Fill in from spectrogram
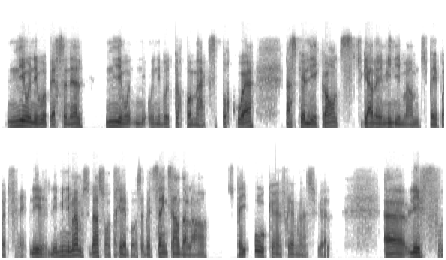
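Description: A man's voice: lowish voice, fairly bright tone, no echo. Man, Québécois accent, chatty emphatic presenter, webcam call, dry and a bit muffled. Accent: Québécois French. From Quebec, Canada. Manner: emphatic, chatty with informal asides. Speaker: business lawyer presenting a webinar. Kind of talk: webinar presentation over slides. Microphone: video call webcam.

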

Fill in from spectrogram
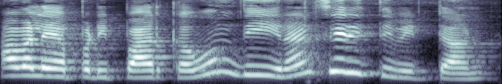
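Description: A woman narrating a romance audiobook in an expressive, animated way. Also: sits high, a little fast.

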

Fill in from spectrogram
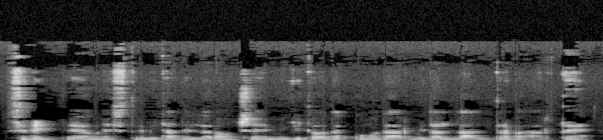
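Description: A man reading a story aloud as an audiobook, in a calm and measured narrating voice. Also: medium pitch, creaky, breathy edge, low-quality recording. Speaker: audiobook reader.

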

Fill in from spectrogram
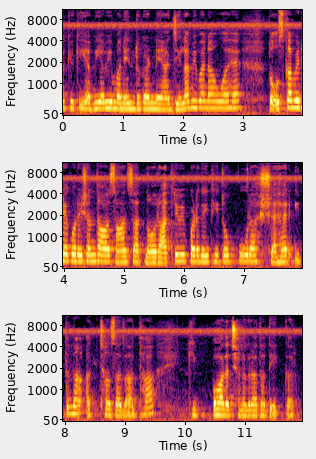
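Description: Young woman narrating a travel vlog, mellow. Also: medium pitch, rough recording. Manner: relaxed storytelling, speaks to viewers as "guys". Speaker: vlogger.

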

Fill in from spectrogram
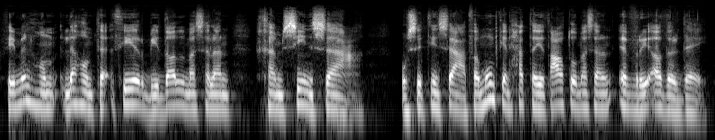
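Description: A man's voice: mid-range voice, fast, a little mellow, no echo. A man, a doctor explaining treatments as a guest in a TV studio, mixing in English medical terms. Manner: explanatory, gestures while talking, mixes in English terms. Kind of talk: medical talk show discussion.

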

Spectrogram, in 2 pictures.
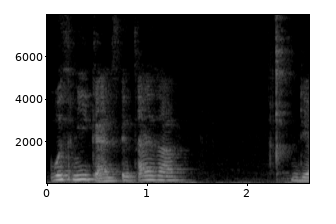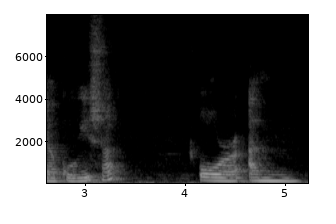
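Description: Eating and laughing a lot, a South African woman in her twenties runs a casual mukbang Q&A from a room at home, sprinkling in local phrases. She's a YouTuber with a low, mellow voice and a slow delivery, captured in a muffled, echoey recording.

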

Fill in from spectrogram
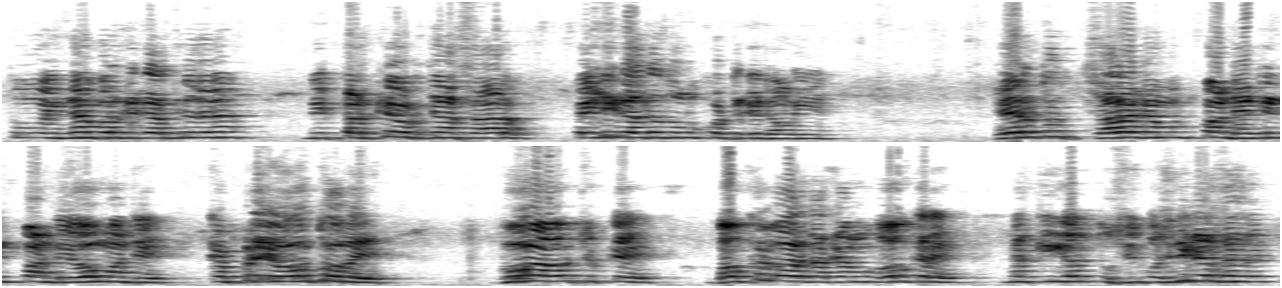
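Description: A man's voice: very high-pitched, steady tone, fast talker, bright, forceful tone, exaggerated voice. A man playing a weary pleading father. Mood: reproachful. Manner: reproachful, pleading, lecturing. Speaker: actor. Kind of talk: village family drama acting. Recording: roomy, distant mic.

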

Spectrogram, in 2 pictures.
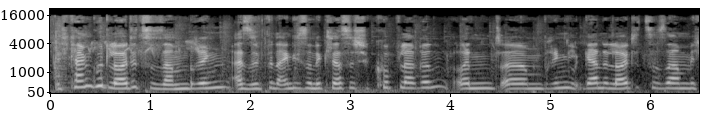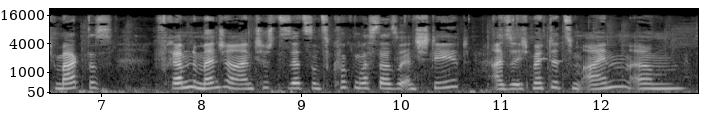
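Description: A woman in her 30s from North Frisia, northern Germany, who blogs about farm life, speaks casually in an interview on a farm lawn next to a brick farmhouse. Her voice is a little high and steady, at normal speed, with faint music in the background. She chats freely, laughs easily, and often uses fillers and restarts.

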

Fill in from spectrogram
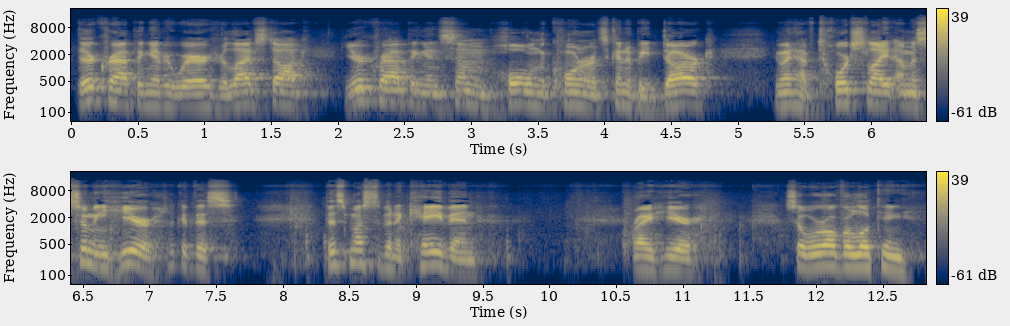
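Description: A man vlogging outdoors while exploring cave dwellings, excitable and thinking aloud, with casual swearing. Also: medium pitch, moderate pace. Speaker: travel vlogger. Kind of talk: on-location vlog talk. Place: outdoors in rock caves.

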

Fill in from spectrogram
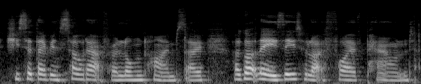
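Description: A woman's voice: mid-range voice, fairly even intonation, moderate pace, background noise. A woman in her thirties from England, casually chatting through a grocery haul at home while filming on a handheld phone, thrifty and full of rambling asides. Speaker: family vlogger. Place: home kitchen, indoors. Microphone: handheld phone camera filming groceries.

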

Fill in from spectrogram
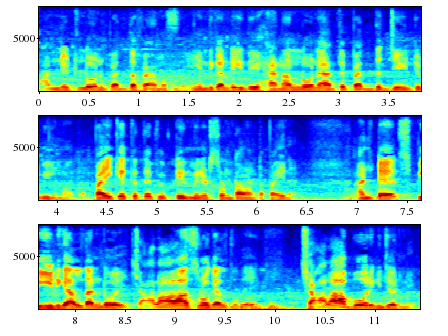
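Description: A young man with a Telugu accent, chatting directly to viewers as he vlogs an outdoor amusement park on an action camera. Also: on the high side. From India. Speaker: travel vlogger. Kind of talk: casual vlog narration. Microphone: handheld action camera. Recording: noisy outdoor park ambience.

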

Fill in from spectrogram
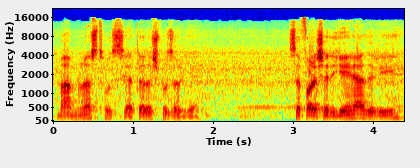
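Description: An actor playing an angry, suspicious factory owner who confronts people head-on. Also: male voice, on the low side, noisy background, lightly acted. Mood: irritated. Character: hot-tempered factory owner, suspicious brother.

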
